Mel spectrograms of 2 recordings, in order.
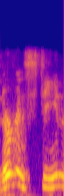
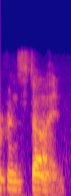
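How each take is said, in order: First: "Nerfenstein" ending in "-steen", like stein as steen. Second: "Nerfenstein" ending in "-stine", rhymes with wine. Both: Shown as a demonstration. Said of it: "is it Nerfenstein or Nerfenstein".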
